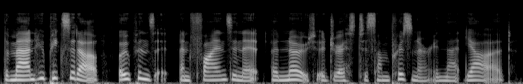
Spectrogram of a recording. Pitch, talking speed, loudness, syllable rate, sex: 200 Hz, 240 wpm, -20 LUFS, 5.4 syllables/s, female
